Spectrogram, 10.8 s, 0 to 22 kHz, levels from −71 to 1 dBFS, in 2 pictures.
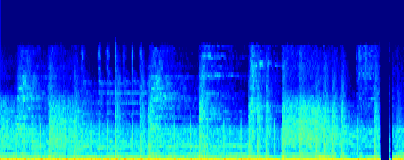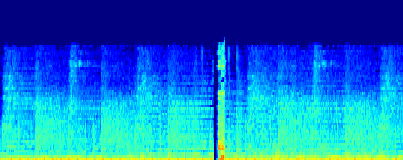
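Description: At 5.06–5.24 s and again at 8.22–8.40 s there's damaged data in the compressed stream: the decoder loses sync, spitting out a short chirp, squawk, click or hole.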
